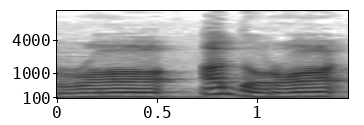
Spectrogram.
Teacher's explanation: इस रा को पुर करके यानी मोटा करके पढ़ेंगे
